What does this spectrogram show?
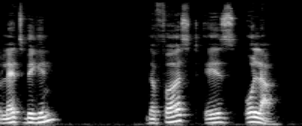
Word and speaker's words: hola: The first is hola. Remember, in Espanol, the H is silent.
